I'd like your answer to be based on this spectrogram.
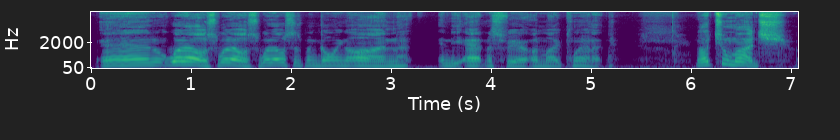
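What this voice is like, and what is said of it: Boston accent. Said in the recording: “I'm from Massachusetts, so my Boston accent does shine through sometimes.”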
